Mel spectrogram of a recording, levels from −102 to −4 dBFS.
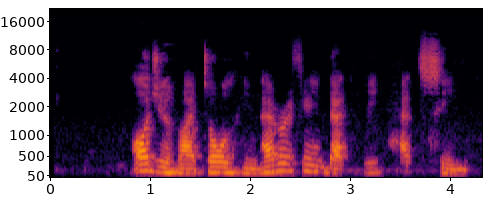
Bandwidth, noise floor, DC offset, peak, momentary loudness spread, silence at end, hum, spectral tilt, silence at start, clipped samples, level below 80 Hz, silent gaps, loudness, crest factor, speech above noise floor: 11 kHz; -80 dBFS; under 0.1%; -16 dBFS; 11 LU; 0.15 s; none; -5.5 dB/octave; 0.8 s; under 0.1%; -74 dBFS; none; -36 LUFS; 20 dB; 44 dB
